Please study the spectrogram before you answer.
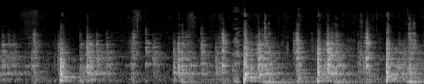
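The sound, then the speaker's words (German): A hand pump worked by its lever arm gives repeated creaking, ratcheting mechanical strokes with wooden knocks in an uneven rhythm. The strokes are moderately loud, with no voices. “Ja, wenn du so weitermachst, bricht irgendwann der Pumpenarm ab.”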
